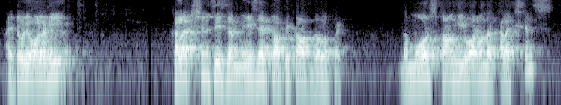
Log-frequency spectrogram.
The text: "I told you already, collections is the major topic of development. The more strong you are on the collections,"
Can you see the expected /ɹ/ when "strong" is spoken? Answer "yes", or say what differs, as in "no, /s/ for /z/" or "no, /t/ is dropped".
no, /ɹ/ is dropped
